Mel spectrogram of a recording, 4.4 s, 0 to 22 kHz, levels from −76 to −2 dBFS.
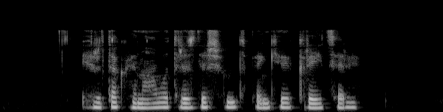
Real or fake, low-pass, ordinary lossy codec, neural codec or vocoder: real; 7.2 kHz; MP3, 64 kbps; none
